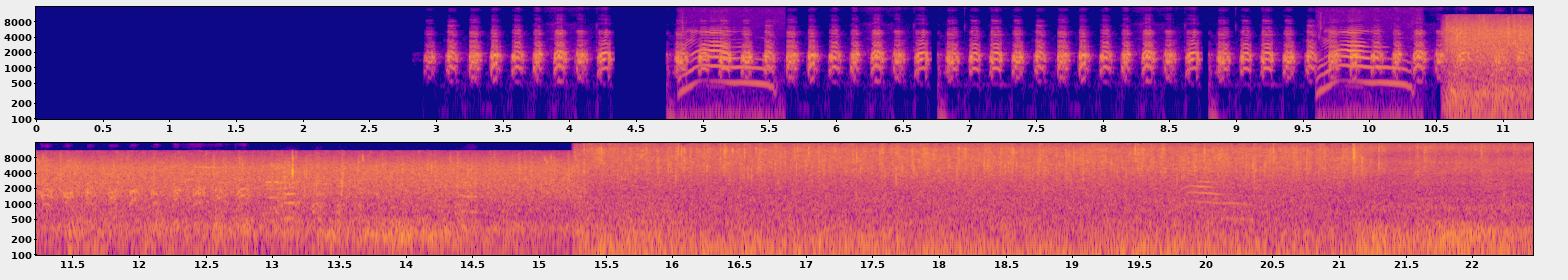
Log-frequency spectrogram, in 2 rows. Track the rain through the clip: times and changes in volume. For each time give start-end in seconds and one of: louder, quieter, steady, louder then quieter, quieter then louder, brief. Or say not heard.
10.5-22.4 steady.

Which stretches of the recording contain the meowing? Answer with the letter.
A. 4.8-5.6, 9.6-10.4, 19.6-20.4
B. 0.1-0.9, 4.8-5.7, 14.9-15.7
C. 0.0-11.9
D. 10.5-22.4
A.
